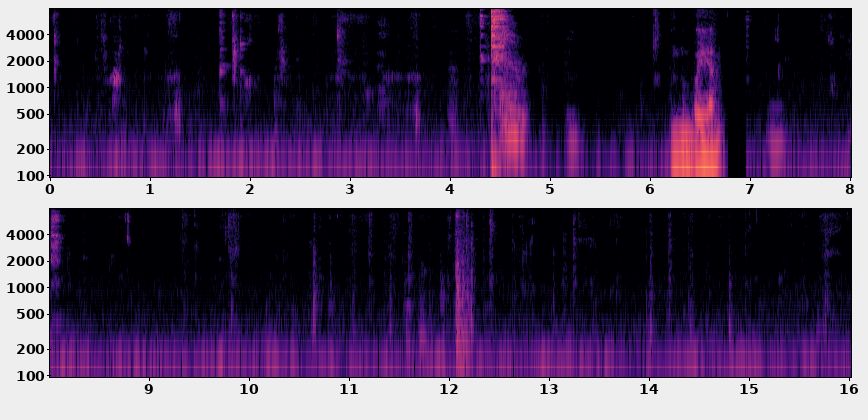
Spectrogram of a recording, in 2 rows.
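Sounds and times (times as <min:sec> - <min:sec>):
faint chewing: 0:00.0 - 0:04.2, 0:07.0 - 0:16.0.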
